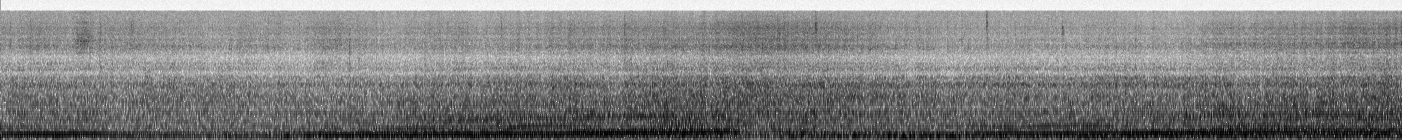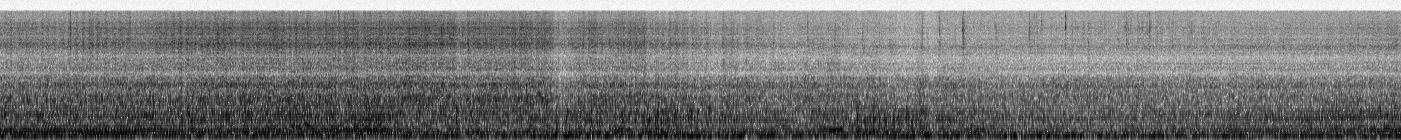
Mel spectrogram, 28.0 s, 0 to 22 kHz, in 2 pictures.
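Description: Supercharged 6.2-litre V8 of a 2021 Camaro ZL1 1LE heard from inside the cabin under hard driving on track. The revs climb, drop on an upshift about seven seconds in, then climb slowly through a long pull. They fall away around eighteen seconds in as it slows for a corner, with a quick rev blip on a downshift, and climb again near the end.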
